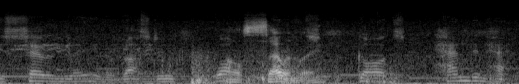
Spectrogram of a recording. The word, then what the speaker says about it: Sarenrae: Lady Sarenrae and Erastil walk Oh, Sarenrae. with gods hand in hand, and so must their servants as well. That's how it is pronounced. Sarenrae.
